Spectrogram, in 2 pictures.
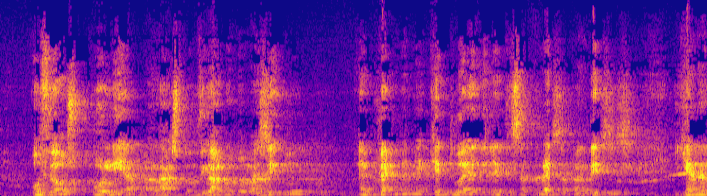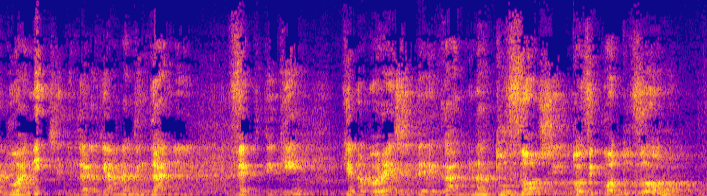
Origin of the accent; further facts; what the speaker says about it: Greece; born there; Δεν διαλέξαμε εμείς το ότι γεννηθήκαμε εδώ στην Ελλάδα και από φυσικό μας έρχεται το να έχουμε τη σχέση με την Εκκλησία.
